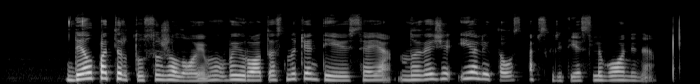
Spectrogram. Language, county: Lithuanian, Kaunas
